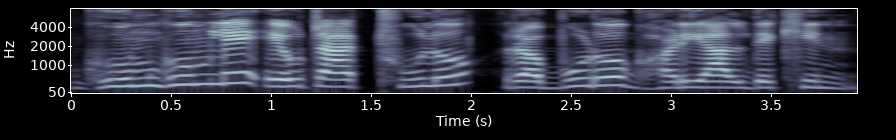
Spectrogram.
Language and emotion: Nepali, neutral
